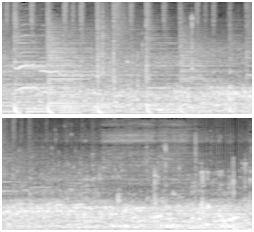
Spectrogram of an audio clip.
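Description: Background music that fades out over the first two seconds or so, over a dense, crackling underwater rumble of bubbles from scuba divers' exhaled air.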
